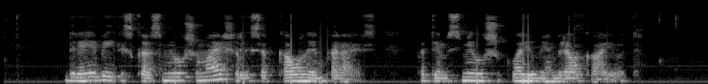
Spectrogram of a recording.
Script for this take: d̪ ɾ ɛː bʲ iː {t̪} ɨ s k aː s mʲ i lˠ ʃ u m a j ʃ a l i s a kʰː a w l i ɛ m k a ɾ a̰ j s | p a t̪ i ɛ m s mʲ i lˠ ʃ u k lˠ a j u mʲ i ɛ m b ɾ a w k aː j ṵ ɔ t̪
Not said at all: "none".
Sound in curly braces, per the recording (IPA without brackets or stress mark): t̪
